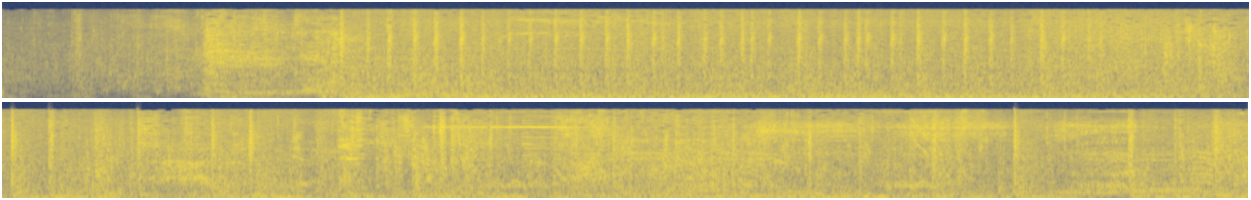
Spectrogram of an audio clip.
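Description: Crackling electric bursts of a spell fizz loudly.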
